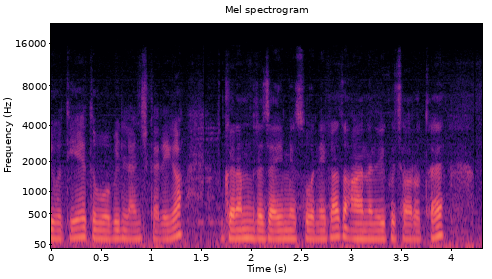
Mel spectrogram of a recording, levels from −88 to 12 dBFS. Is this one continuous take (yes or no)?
no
